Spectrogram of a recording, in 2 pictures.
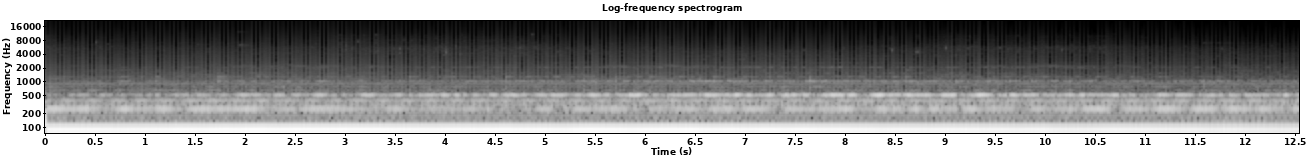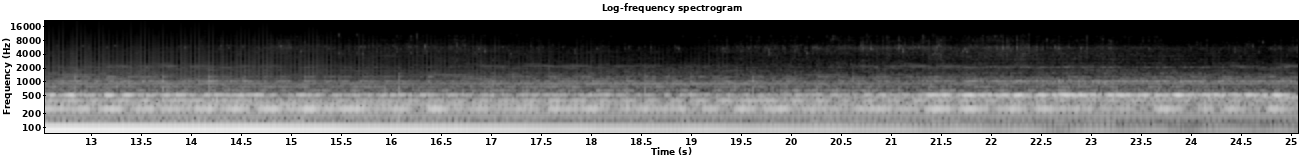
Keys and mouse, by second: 0.3-1.4 drag, 2.0-3.3 drag, 4.2 click, 5.1-6.7 drag, 7.4 click, 8.2-9.9 drag, 10.6 click, 11.0 ctrl+alt+click, 11.6 alt+shift+click, 16.6-19.9 drag, 20.7-21.7 ctrl+alt+drag, 22.0 alt+shift+click.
